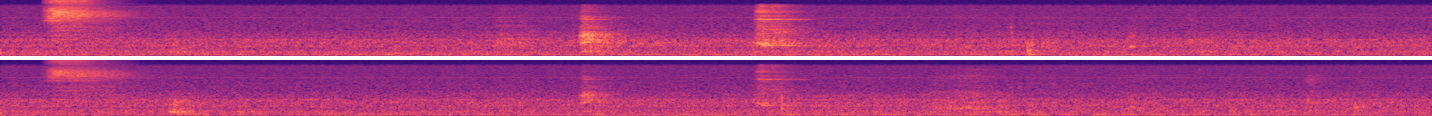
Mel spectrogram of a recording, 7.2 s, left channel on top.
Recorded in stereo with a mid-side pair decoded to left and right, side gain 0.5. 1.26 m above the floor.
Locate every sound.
0.2 s a hiss: 70° left, 8.5 m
